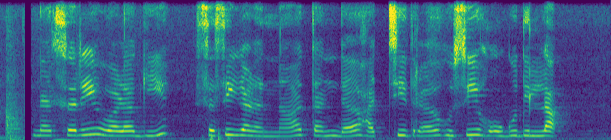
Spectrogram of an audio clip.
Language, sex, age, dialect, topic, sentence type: Kannada, female, 18-24, Dharwad Kannada, agriculture, statement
